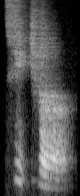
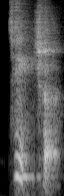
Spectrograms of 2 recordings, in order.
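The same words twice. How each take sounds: First: American teacher with a strong final R; American accent. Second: British teacher ending in "chuh"; teacher without an R, British schwa; British accent. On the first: Teacher contrasting teacher with British, American accent. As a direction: lean on the "er" of teacher, American style. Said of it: "With an American English accent". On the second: Teacher prompting learners on teacher, British accent. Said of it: "That's it with a British English accent". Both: Shown as a demonstration.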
